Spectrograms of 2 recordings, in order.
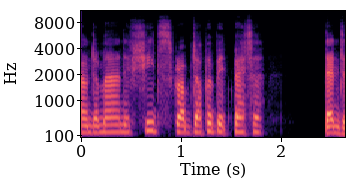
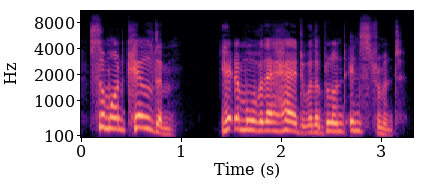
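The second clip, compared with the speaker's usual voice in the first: higher, louder and forthright; blunt; 5 semitones higher, 4 dB louder than usual. A narrator's reading. Detective bluntly telling the couple of the murder, higher and louder. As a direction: say it flatly to shock.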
